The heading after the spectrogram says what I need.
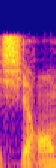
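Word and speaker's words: Ciarán: pour la la prononciation moi je dis siaran mais certains disent Karan vous m'excuserez je vais dire siaran et Domingos donc les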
